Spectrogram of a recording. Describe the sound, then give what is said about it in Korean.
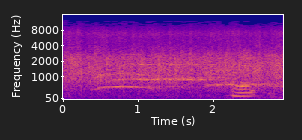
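Audience applause at a church gathering for a missionary returning to Korea, a dense, steady wash of clapping throughout, with a voice speaking over it near the end. “같이 한번 큰 박수로 한번”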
